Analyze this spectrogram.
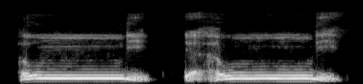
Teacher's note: tadi dengan ee Ikhfa Syafawi ya Ikhfa Syafawi ee di mana mimnya ini diikhfakan disamar-samarkan karena bertemu dengan huruf ba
